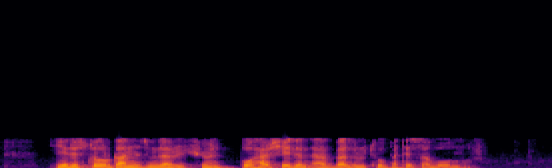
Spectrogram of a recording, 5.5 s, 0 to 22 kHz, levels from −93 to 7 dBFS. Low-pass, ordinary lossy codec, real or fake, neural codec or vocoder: 7.2 kHz; AAC, 16 kbps; real; none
